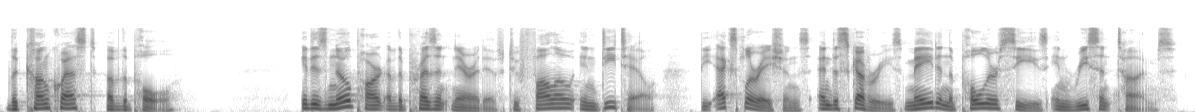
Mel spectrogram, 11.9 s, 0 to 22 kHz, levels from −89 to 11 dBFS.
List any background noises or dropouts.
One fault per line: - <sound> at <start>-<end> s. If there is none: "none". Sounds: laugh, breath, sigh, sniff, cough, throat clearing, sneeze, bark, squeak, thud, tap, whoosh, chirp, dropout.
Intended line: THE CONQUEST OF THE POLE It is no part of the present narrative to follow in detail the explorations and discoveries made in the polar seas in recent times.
none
